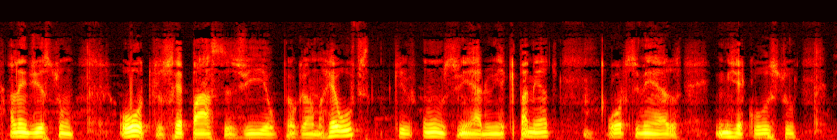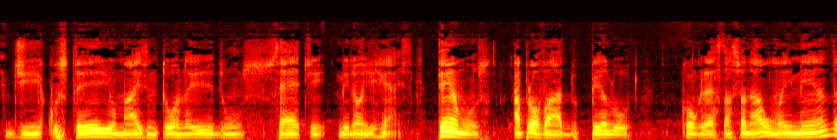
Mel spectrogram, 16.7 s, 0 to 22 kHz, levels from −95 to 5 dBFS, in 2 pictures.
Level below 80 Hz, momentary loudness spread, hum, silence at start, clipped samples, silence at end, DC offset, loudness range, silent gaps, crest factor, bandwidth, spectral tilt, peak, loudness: -48 dBFS; 13 LU; none; 0.1 s; under 0.1%; 0 s; under 0.1%; 4 LU; none; 18 dB; 7.4 kHz; -8 dB/octave; 0 dBFS; -19 LUFS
